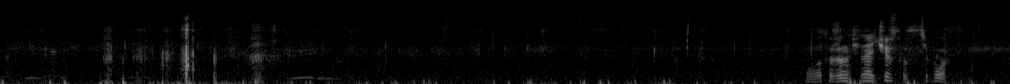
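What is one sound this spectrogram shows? Footsteps crunch on loose sand.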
